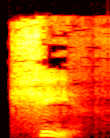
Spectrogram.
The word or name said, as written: sheath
